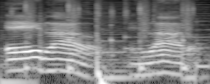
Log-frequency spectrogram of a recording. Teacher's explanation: Now when you say it, you don't say the H sound. You don't say the H like you do in English or hello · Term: silent letter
